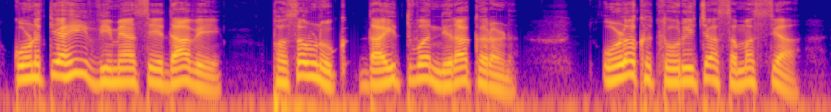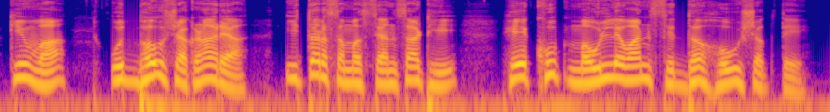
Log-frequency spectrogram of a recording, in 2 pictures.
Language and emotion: Marathi, neutral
